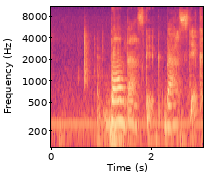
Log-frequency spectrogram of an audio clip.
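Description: A young boy speaks excitedly close to a microphone.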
